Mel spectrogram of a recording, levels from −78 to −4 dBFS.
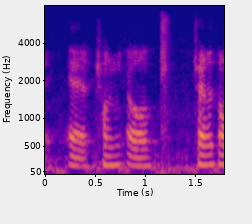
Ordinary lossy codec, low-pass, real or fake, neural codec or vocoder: none; 7.2 kHz; fake; codec, 16 kHz, 4 kbps, FreqCodec, smaller model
